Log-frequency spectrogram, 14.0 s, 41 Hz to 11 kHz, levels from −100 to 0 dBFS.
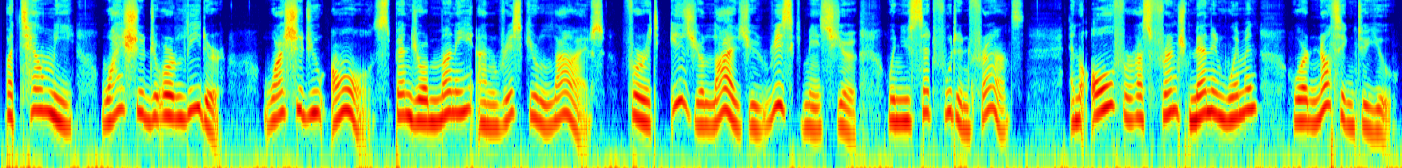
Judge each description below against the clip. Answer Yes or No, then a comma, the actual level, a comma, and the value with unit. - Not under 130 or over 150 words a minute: No, average, 175 wpm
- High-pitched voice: Yes, high, 220 Hz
